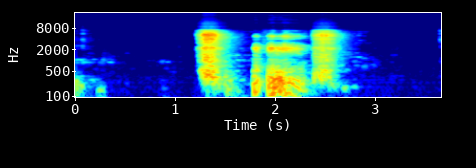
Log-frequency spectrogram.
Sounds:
Sniff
